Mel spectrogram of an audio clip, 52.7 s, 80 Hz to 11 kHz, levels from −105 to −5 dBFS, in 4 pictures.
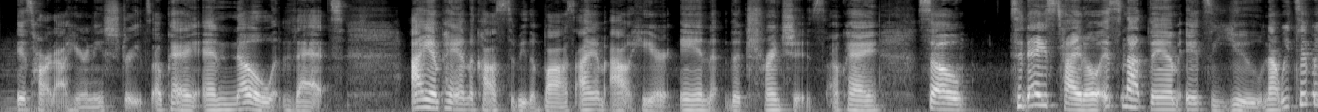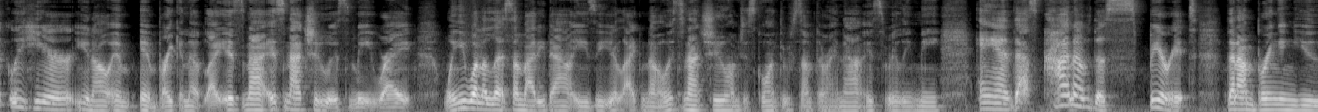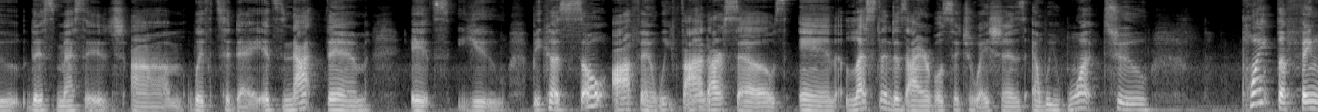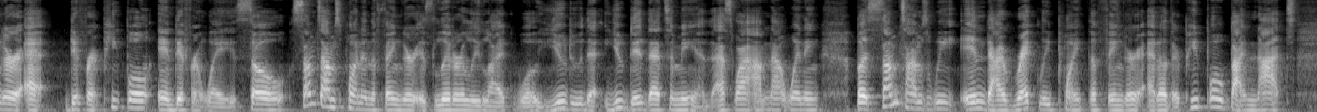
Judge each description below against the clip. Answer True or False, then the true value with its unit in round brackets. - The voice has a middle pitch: True (155 Hz)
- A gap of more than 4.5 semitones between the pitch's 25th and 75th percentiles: True (4.9 semitones)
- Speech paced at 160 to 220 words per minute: True (180 wpm)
